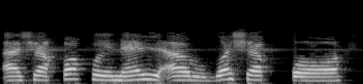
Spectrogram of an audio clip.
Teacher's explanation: back of the ٹنگ کو ایلیویٹ کریں گے قاف کو ہیوی کرنے کے لیے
